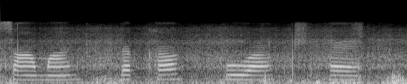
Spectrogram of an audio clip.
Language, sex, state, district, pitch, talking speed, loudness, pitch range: Hindi, male, Chandigarh, Chandigarh, 215 Hz, 60 wpm, -17 LUFS, 215-225 Hz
